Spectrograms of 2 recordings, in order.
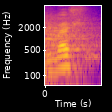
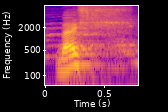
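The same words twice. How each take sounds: First: The final sh sound is cut off abruptly. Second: The final sh sound is slightly prolonged. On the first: The speaker calls it wrong. "Tidak langsung habis" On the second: The speaker calls it right. "tapi agak dipanjangkan"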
